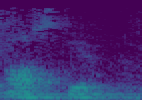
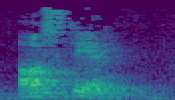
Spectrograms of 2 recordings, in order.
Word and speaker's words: Ostia: And how do you say it? – Ostia. – Ostia.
